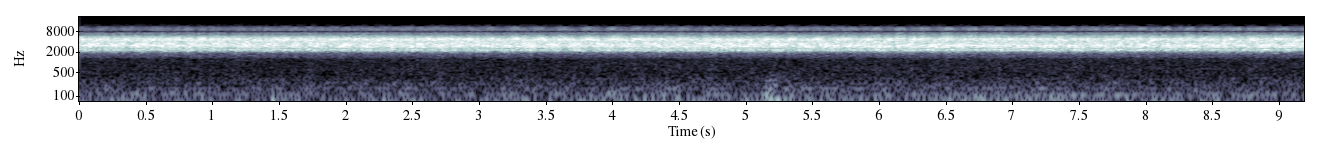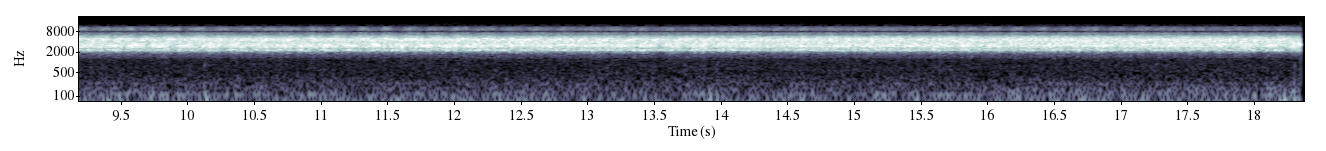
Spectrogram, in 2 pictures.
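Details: Massed cicadas buzzing together early on a Saturday morning, forming an unbroken, even, high sizzling drone that never varies in loudness over eighteen seconds, with nothing else distinct heard.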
